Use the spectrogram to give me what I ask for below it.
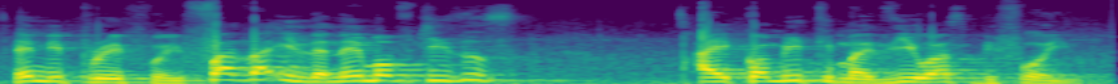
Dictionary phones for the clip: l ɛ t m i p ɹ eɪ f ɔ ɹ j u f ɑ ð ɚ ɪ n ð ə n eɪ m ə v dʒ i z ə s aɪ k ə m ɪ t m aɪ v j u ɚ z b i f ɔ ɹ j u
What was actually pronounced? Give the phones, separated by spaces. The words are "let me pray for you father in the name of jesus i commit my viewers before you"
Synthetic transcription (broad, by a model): l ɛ t m i p ɹ eɪ f ɔ ɹ j u f ɑ ð ɚ ɪ n ð ə n eɪ m ə v dʒ i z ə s aɪ k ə m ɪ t m aɪ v j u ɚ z b i f ɔ ɹ j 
